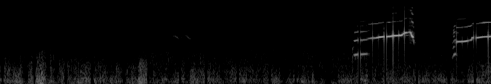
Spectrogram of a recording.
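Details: Juvenile bald eagle at a Southwest Florida nest calling to its mother in a treetop one afternoon, April 2024: after low rumbling background, two loud, thin, whistled squeals, each drawn out and slowly rising.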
